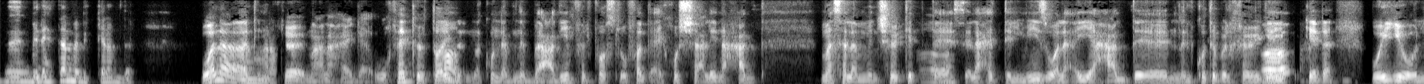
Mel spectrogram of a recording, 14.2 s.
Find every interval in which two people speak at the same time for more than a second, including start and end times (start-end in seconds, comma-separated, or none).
none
